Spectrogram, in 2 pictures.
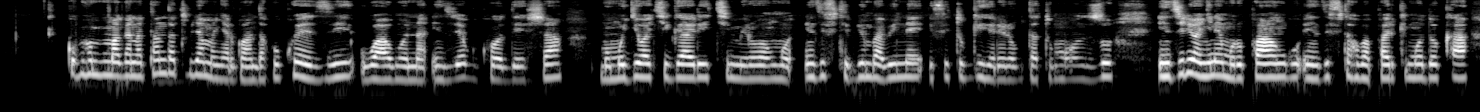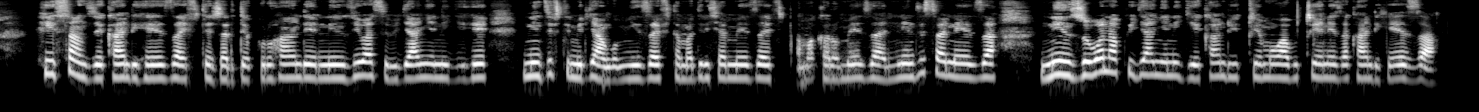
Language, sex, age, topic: Kinyarwanda, female, 18-24, finance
